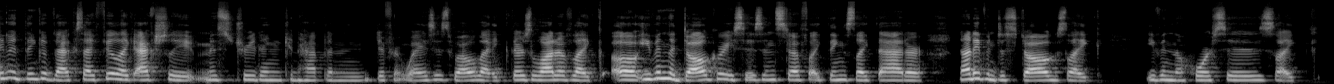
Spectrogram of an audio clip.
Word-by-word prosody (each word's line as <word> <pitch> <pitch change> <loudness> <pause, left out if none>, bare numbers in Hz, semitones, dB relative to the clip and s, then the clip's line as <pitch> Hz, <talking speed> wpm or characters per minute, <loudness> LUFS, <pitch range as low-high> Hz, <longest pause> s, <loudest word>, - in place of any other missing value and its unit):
even 275 -2 -1
think 250 0 -1
of 260 - -1
that 190 -1 +1
‘cause 190 - -8
I 210 - +2
feel, 255 +5 0
like, 220 -3 +2
actually 205 -2 0
mistreating 205 -4 -4
can 195 0 -9
happen 185 0 -7
different 195 0 -9
ways 190 +3 -4
as 215 -1 -6
well, 185 0 +1
like, 180 -2 -3
there's 205 +1 -1
a - - -2
lot 200 0 +5
of, 205 0 0
like 185 -1 0
oh, 210 0 +6
even 240 +4 +4
the 255 - +5
dog 195 +1 +5
races 215 -3 -2
and 215 0 -3
stuff, 205 -1 0
like, 195 - -4
things 210 0 -2
like 190 0 +1
that, 190 -1 +1
or 185 -1 +1 0.4
not 235 +3 +7
even 245 -5 +2
just 200 0 -6
dogs, 190 +1 +3
like, 175 - -3 0.4
even 205 -1 -1
the 185 -1 -4
horses, 195 0 -3
like, 195 -3 -6
200 Hz, 195 wpm, -22 LUFS, 190-210 Hz, 0.4 s, not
